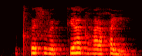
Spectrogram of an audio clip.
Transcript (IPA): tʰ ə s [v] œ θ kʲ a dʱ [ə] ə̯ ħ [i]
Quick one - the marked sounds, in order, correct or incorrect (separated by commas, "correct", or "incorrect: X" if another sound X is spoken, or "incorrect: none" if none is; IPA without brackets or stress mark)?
correct, incorrect: a, correct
